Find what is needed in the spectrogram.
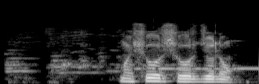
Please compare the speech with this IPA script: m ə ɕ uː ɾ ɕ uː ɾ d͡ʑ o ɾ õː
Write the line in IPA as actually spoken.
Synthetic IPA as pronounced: m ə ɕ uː ɾ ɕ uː ɾ d͡ʑ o l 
